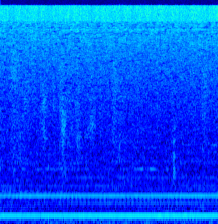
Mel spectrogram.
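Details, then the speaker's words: Whirlpool direct-drive front loader whose door won't unlock, running the drain-and-spin cycle: a steady low electric hum with a fainter higher tone and no sloshing, from the drain pump working normally on an empty tub. "can hear i can hear the drains active but there's no water in there so you don't really hear it sloshing around"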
